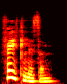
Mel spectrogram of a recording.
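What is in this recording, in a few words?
"fatalism", British English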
